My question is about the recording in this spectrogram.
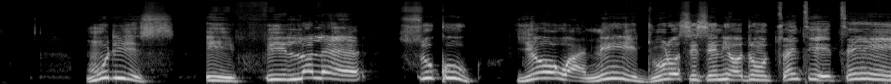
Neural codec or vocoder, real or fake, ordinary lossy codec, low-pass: vocoder, 44.1 kHz, 128 mel bands every 512 samples, BigVGAN v2; fake; Opus, 32 kbps; 19.8 kHz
